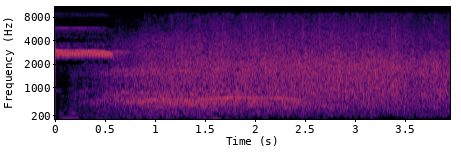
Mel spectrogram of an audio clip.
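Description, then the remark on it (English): A single shrill, high whistle blast lasting about half a second, blown to end a round of a panel game, quickly swallowed by loud, steady applause that continues to the end. “And so Clement, again speaking as the whistle went with other points in the round, has moved forward.”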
